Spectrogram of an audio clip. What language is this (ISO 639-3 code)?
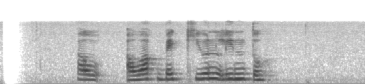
sun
